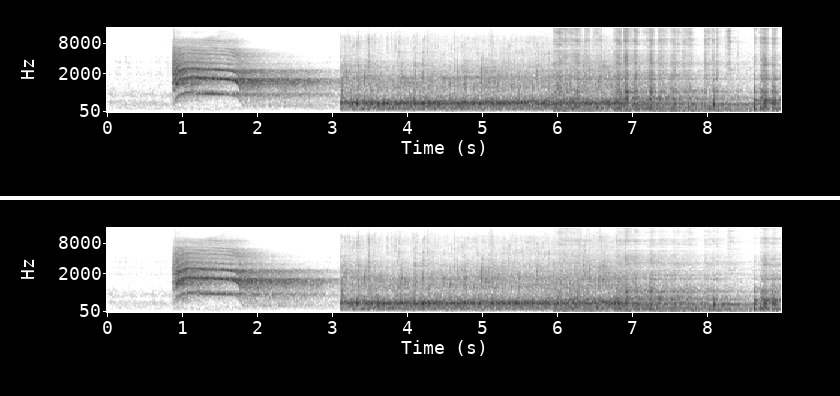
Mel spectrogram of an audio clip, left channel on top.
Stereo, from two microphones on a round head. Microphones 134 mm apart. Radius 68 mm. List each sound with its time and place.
0.8 s a scream: 55° left (ahead or behind), 3.5 m; by 1.9 s 60° left (ahead or behind), 2.5 m
3.1 s boiling: centre (ahead or behind), 0.8 m
5.9 s writing: 60° left (ahead or behind), 0.7 m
